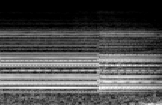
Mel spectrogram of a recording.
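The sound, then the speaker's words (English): A phone ringtone plays Sibelius's Finlandia as a slow, solemn melody in sustained, buzzy electronic tones, shifting to a new note partway through, steady and fairly loud with no voices. “I think Finlandia, which is probably one of the most pieces of Sibelius, is on very many Finns' phone as one of the ringing tones.”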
